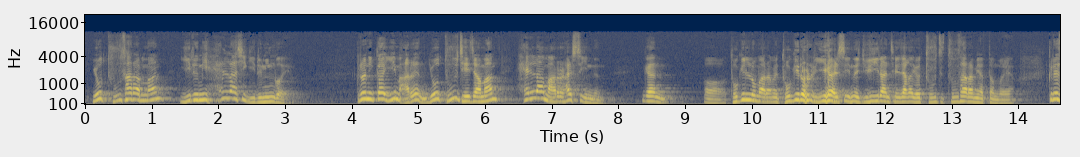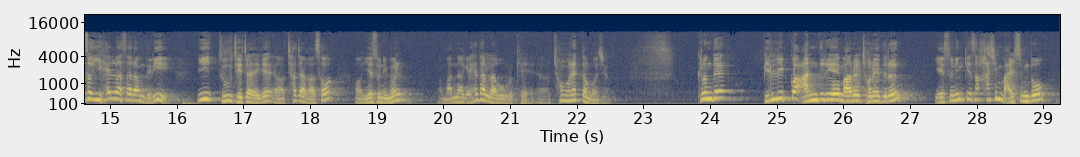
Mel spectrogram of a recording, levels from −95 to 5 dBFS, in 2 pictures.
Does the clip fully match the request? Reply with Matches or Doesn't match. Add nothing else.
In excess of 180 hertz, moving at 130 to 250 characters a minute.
Doesn't match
